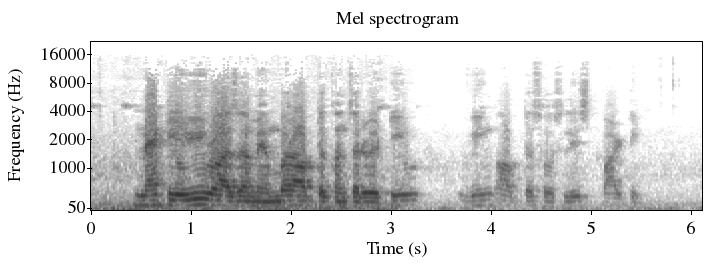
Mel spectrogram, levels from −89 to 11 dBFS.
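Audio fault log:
2.88 to 3.28 s, zipper noise: the gain falls by about 15 dB in unsmoothed steps of about 1 dB, around 30 a second, so each jump adds a tiny click to the speech and the fade comes across as a brief ticking zip.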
